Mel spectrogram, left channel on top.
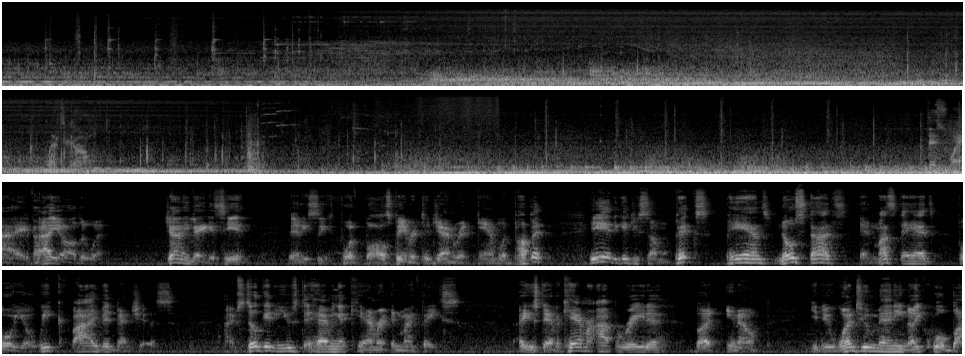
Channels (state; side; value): different; both; correlation 0.01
